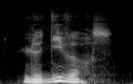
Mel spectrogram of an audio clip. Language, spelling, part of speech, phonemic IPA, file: French, divorce, noun / verb, /di.vɔʁs/, Fr-divorce.ogg
- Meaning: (noun) divorce; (verb) inflection of divorcer: 1. first/third-person singular present indicative/subjunctive 2. second-person singular imperative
